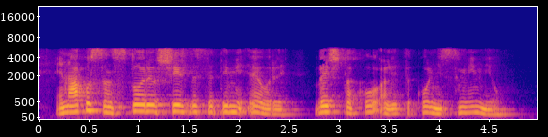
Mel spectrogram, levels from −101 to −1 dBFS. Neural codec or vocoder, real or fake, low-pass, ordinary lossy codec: codec, 16 kHz, 8 kbps, FunCodec, trained on Chinese and English, 25 frames a second; fake; 5.4 kHz; AAC, 32 kbps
